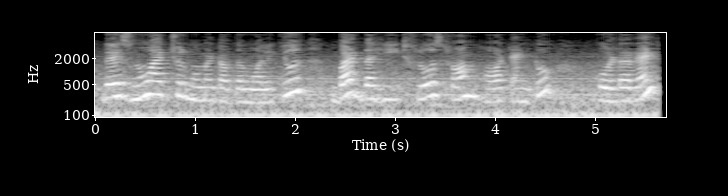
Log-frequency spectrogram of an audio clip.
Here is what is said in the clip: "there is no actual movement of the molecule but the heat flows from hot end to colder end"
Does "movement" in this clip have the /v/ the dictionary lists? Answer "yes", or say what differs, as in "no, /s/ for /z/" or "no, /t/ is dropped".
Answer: no, /v/ is dropped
